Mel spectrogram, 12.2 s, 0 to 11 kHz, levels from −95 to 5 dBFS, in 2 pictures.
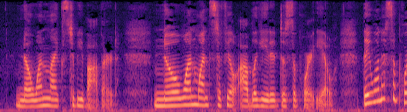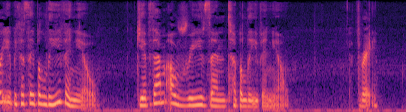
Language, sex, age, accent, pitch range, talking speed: English, female, 20-39, American, 175-240 Hz, 165 wpm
